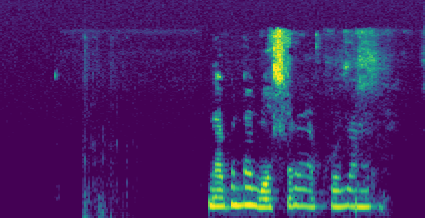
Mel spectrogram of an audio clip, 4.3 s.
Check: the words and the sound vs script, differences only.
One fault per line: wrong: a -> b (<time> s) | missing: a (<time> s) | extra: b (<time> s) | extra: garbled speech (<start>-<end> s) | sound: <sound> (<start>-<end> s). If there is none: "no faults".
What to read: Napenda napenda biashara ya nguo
sound: thud (0.7-1.7 s)
missing: napenda (2.5 s)
extra: kuuza (3.1 s)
